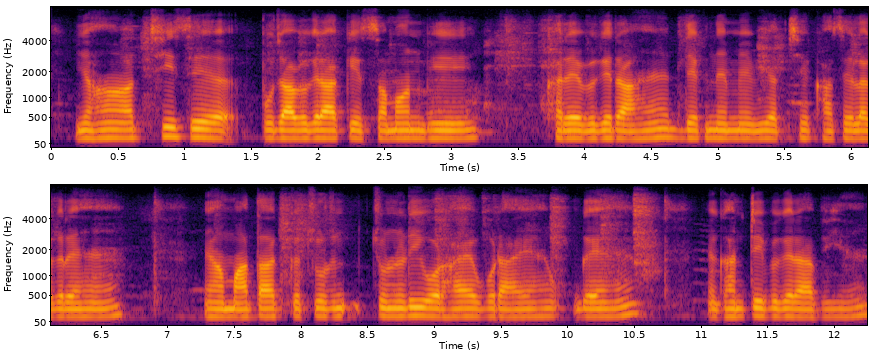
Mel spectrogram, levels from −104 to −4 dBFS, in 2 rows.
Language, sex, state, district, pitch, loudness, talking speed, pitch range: Hindi, male, Bihar, Samastipur, 125 Hz, -26 LUFS, 160 wpm, 120-125 Hz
